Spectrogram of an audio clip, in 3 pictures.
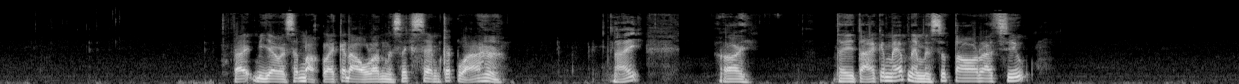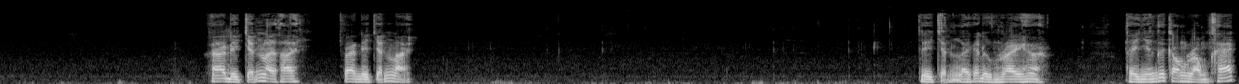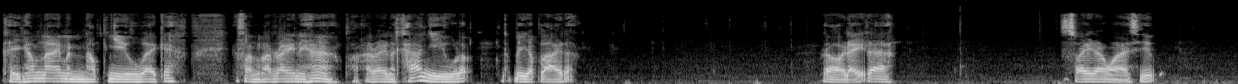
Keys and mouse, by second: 0.1 z, 0.5 click, 1.0 alt+s, 1.7 alt+s, 2.0 Tab, 2.9 s, 3.4 click, 3.8 KP_3, 4.0 click, 8.3 click, 8.8 Tab, 18.1 click, 20.5 click, 21.3 g, 25.3 click, 28.5 click, 28.8 g, 32.4 KP_1, 33.1 g, 34.1 KP_7, 35.6 r, 36.5 KP_3.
